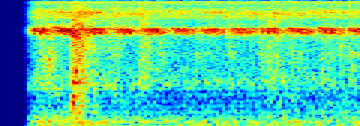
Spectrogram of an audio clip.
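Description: Evening insect chorus: a continuous high-pitched trill of crickets, with a low rumble beneath it and a light tick about half a second in.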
